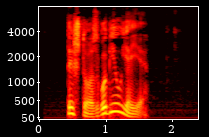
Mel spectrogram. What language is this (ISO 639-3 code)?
bel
